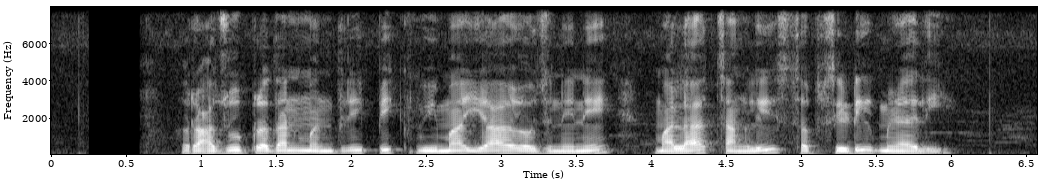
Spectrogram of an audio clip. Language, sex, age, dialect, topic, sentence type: Marathi, male, 18-24, Northern Konkan, agriculture, statement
